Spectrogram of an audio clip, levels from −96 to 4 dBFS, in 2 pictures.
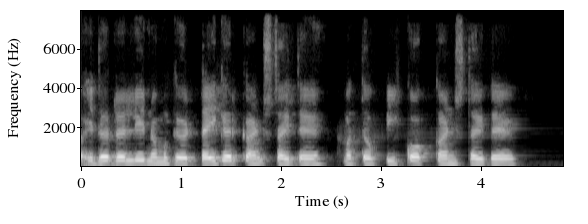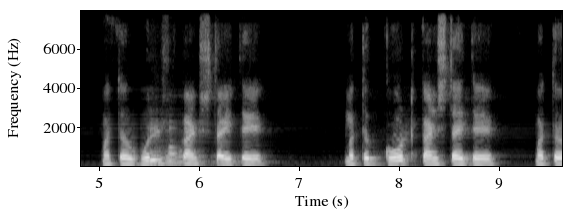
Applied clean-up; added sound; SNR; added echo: neural mask model DeepFilterNet 3.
